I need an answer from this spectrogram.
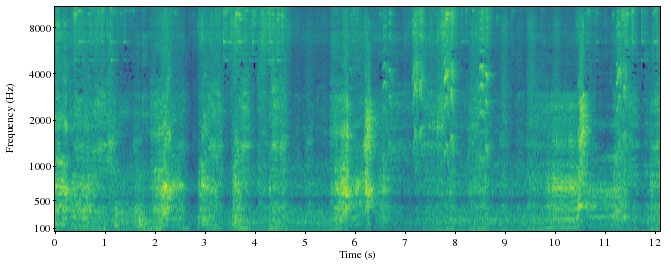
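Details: Greyhound Fox and German Shorthaired Pointer Miles, both three years old, tugging indoors: rumbling, rasping growls rising and falling in waves, with brief quieter gaps between efforts.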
